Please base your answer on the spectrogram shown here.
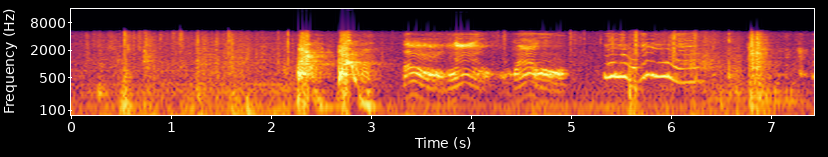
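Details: Lucie, a two-year-old female Portuguese Water Dog, worked up over a talking ball she got for Christmas: two sharp barks, then a run of high, wavering, nasal whines rising and falling, with people talking to her throughout.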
